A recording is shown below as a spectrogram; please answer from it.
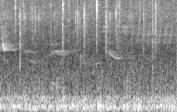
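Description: Wood fire crackling with scattered sharp pops over a low steady rumble, while a bird gives a couple of short, falling chirps.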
